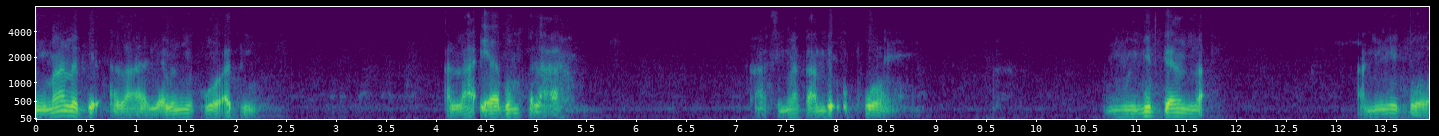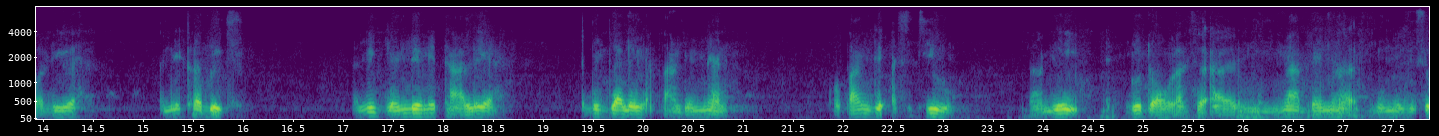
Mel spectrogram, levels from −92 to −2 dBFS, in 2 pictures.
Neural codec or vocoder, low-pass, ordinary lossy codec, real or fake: codec, 24 kHz, 3 kbps, HILCodec; 7.2 kHz; Opus, 32 kbps; fake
